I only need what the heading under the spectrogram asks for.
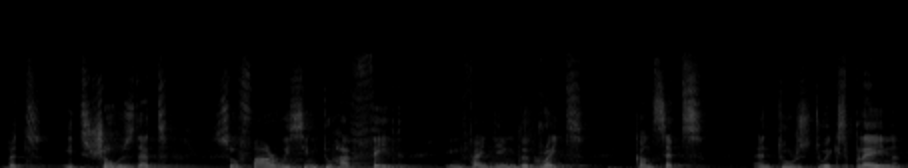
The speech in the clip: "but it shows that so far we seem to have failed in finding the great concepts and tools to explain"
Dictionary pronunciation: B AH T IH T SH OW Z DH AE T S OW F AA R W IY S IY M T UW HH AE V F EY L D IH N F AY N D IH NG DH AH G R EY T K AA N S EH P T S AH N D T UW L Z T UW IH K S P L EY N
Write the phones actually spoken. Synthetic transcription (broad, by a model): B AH T IH T SH OW Z DH AE T S OW F AA R W IY S IY M T UW HH AE V F EY L D IH N F AY N D IH NG DH AH G R EY T K AA N S EH P T S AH N T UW L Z T UW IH K S P L EY N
